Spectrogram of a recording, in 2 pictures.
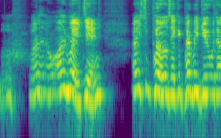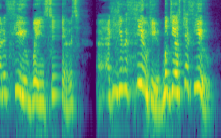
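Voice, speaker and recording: A gentle, gullible middle-aged man acted by an older woman in an amateur radio play. The voice sits fairly high and moves very slowly. He stammers and hesitates as if he has lost his train of thought. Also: animated. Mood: confused, hesitant. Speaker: amateur radio drama actor.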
